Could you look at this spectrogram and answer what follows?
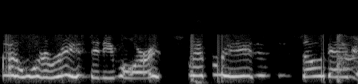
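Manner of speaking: very high, scared, tearful crying whimper, put-on. Retelling what Chad said while getting up during a rainy race, imitating Chad crying. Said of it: "And he was crying".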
